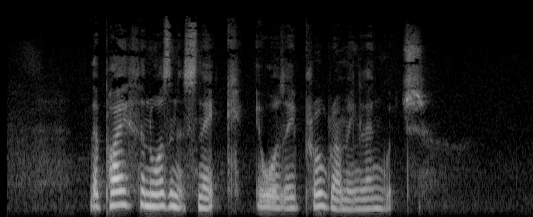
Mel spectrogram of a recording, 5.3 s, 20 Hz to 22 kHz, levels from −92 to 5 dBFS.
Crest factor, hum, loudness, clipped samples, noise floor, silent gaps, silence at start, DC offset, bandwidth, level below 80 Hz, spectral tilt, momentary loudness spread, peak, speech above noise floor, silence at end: 24 dB; none; -28 LUFS; under 0.1%; -68 dBFS; none; 0.9 s; under 0.1%; 15 kHz; -84 dBFS; -5.5 dB/octave; 14 LU; -6 dBFS; 41 dB; 1.1 s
